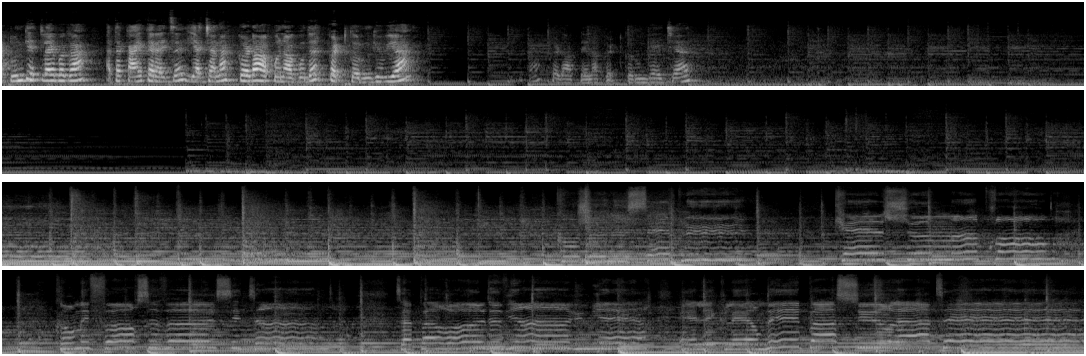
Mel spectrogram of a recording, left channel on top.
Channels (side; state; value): both; different; correlation 0.00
